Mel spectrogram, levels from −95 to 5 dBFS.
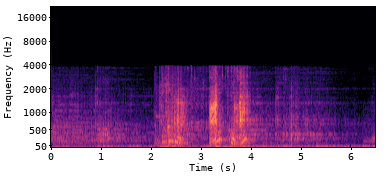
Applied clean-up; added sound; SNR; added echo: neural separator model SepFormer DNS4.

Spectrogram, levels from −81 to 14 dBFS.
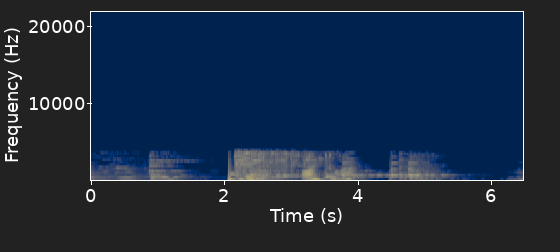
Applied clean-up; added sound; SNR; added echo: classical method WPE with log-MMSE.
